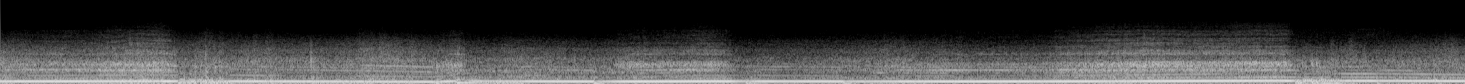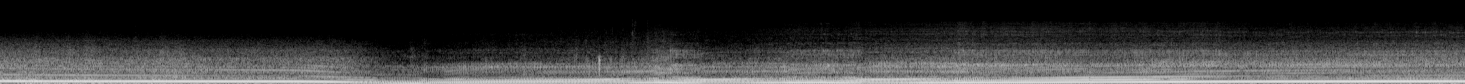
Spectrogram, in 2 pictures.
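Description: Audi S3's turbocharged 2.0-litre four-cylinder engine pulling at steady high revs, with short bursts of hiss over the drone. About eighteen seconds in the revs drop sharply as the throttle is lifted, rise and fall a few times, then climb and hold again.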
